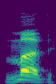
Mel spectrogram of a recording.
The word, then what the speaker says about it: Mud: se llama Mad que es un juego de palabra diría barro pero la pronunciación da mud como el loco que era protagonizado por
